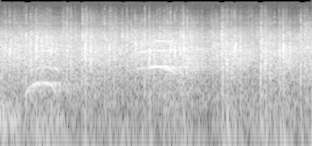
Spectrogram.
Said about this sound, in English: Uh, I like your pastor. Can you give him a big clap? Come on, give him a big, big clap.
